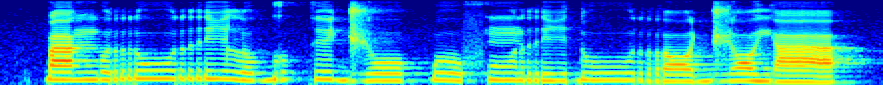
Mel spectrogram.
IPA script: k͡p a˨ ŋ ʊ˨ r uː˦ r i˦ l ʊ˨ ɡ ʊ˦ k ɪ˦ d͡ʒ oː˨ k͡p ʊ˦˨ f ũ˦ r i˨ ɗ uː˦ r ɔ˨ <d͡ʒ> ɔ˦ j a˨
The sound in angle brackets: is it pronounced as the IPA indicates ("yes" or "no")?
yes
